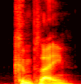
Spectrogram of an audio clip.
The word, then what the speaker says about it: complain: If it's an unstressed syllable, we'll use the schwa sound on that letter O. So it will be k, that's a schwa sound, relaxed mouth. Complain, continue, combine, combust.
